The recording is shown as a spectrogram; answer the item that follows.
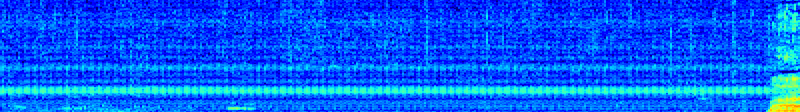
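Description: Steady electrical mains hum with many even overtones, from the sound system in the tent, with a faint murmur about a second in. A man's voice starts a word right at the end.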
